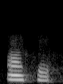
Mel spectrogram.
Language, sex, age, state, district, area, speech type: Tamil, female, 30-45, Tamil Nadu, Tirupattur, rural, conversation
